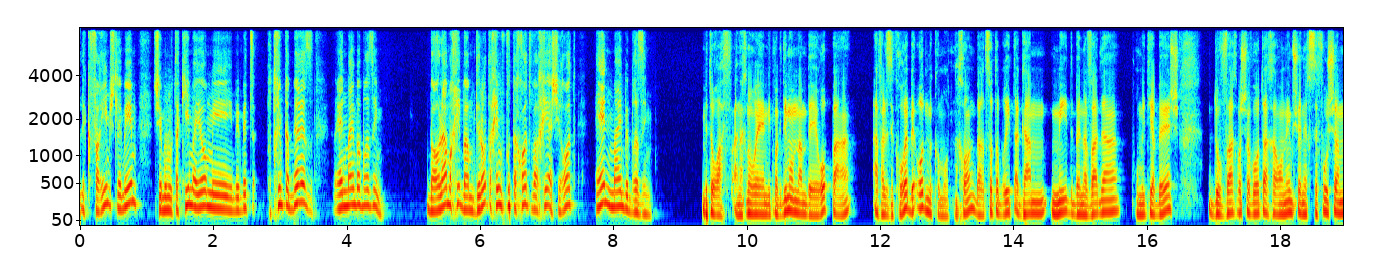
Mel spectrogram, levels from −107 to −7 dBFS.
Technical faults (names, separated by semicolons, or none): short concealed packet loss; burst of packet loss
